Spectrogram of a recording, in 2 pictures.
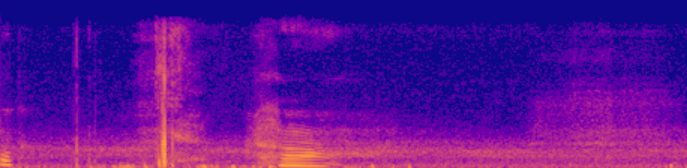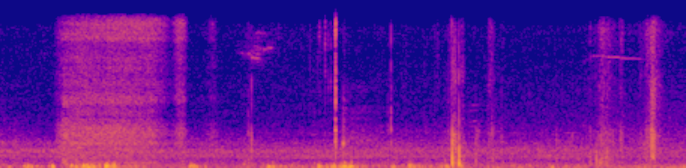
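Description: A young girl talks quietly close to a microphone.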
